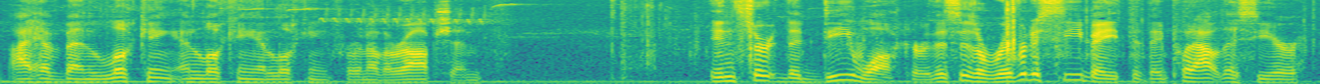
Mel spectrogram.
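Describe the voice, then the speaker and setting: A man in his thirties giving a fishing tutorial on a boat outdoors, explaining with lively gestures while sweating in the heat. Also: medium pitch, slight background noise. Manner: explanatory, animated hand gestures. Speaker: fishing instructor. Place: seated on a bass boat outdoors by a tree-lined shore.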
